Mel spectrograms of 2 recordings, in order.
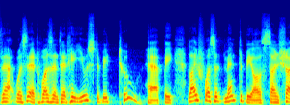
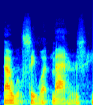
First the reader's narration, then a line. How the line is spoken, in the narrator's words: he muttered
